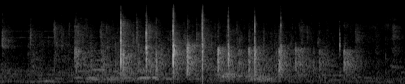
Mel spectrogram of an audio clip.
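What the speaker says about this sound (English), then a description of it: "Please welcome with a warm round of applause." Scattered handclaps from an audience at a school orientation day welcome the vice principal to the stage, building from a few light claps into a thin, uneven patter over soft background murmur.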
